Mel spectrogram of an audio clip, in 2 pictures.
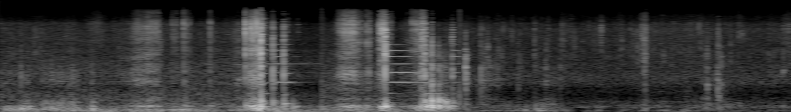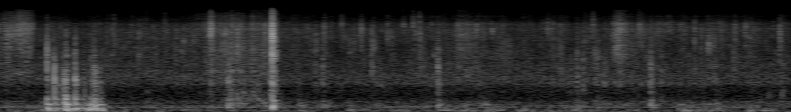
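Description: A knife worked through a raw butternut squash, with several loud knocks as the blade strikes the plate beneath, the plate ringing briefly after some of them. After about four seconds there are only faint rustles and small clicks of food being handled.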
